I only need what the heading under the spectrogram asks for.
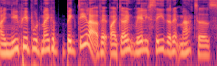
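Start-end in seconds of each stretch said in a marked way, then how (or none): none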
